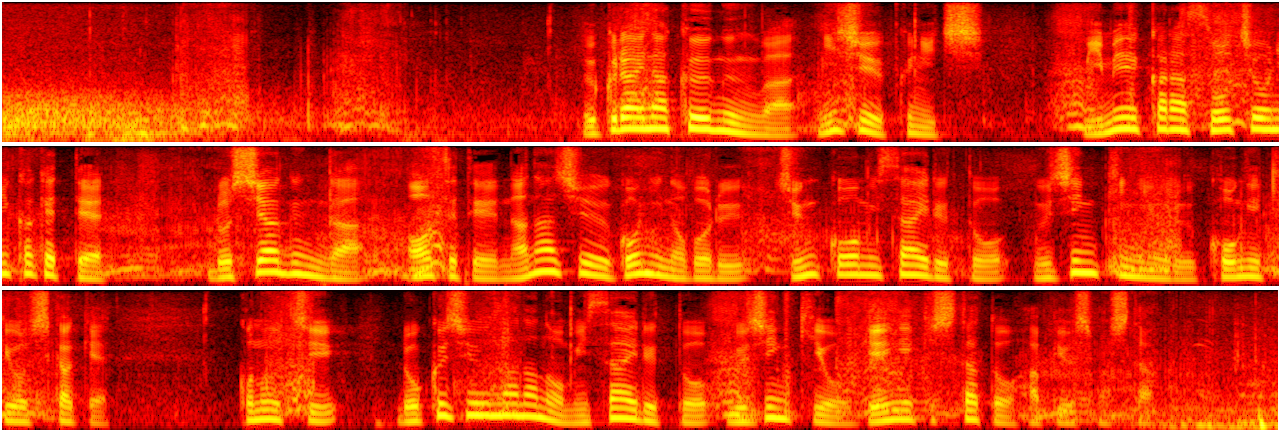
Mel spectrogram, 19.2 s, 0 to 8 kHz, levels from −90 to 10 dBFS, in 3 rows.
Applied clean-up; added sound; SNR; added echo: none; Zipper (clothing); 13 dB; none.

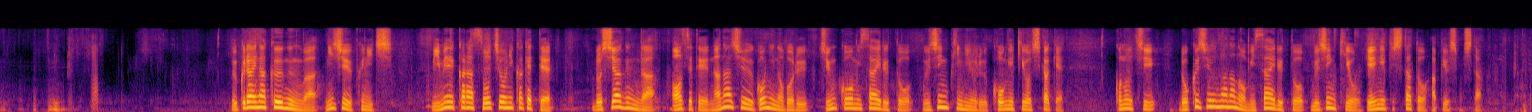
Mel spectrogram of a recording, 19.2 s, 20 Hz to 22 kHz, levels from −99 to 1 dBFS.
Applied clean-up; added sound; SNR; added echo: neural separator model SepFormer DNS4.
